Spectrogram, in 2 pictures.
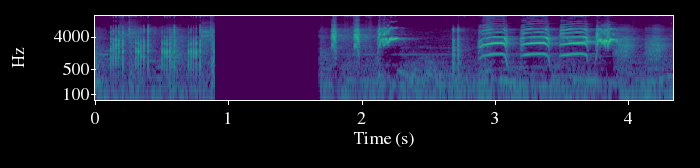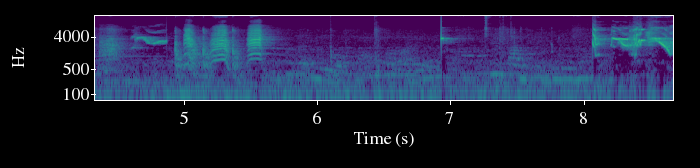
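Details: Javan myna song, a varied lure for agitating other mynas: harsh rasping notes, a short gap, then a quick run of ringing stacked whistles and more scratchy squawks with bright whistled accents.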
